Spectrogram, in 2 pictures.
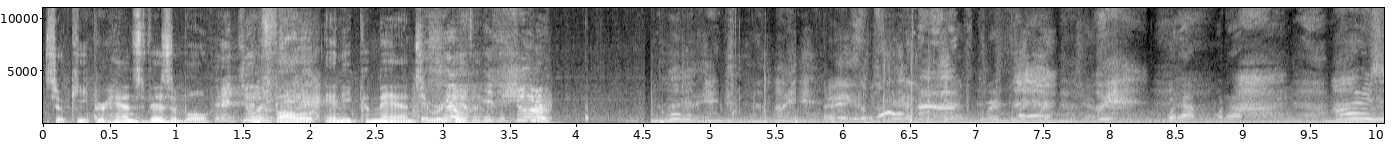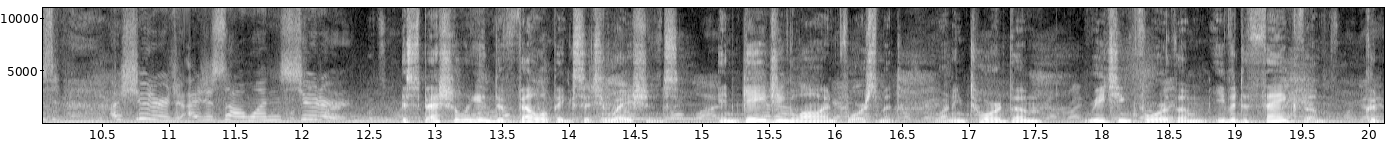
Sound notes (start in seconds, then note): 4.5 running footsteps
